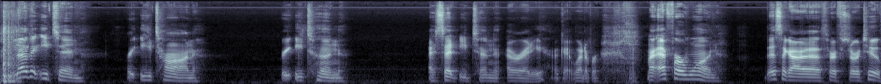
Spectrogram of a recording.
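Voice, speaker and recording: An American hobbyist vlogger with a mid-pitched voice talks casually and off the cuff. The delivery rambles and drifts between side remarks, with a joking streak. It sounds like an unscripted home video made in a bedroom. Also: creaky, pushed and bright. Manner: rambling, jokey, easily sidetracked. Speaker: hobbyist vlogger showing a radio collection. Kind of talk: casual unscripted vlog chat. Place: indoors in a bedroom.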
